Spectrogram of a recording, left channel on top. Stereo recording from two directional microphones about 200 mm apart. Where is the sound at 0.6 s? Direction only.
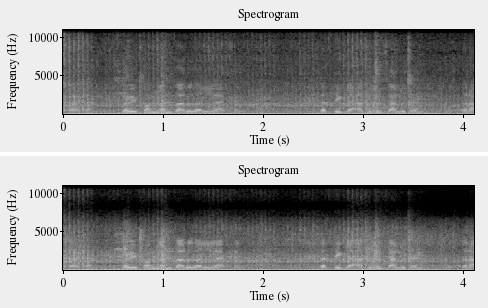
Centre (ahead or behind).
